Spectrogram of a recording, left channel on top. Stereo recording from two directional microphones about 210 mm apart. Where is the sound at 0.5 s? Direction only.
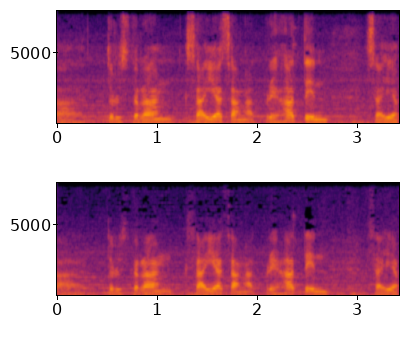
65° left (ahead or behind).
